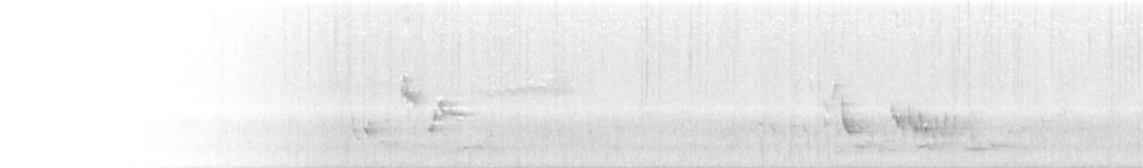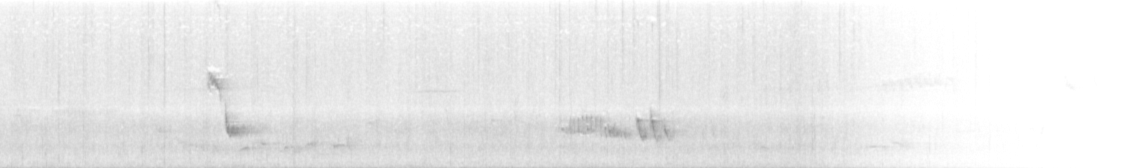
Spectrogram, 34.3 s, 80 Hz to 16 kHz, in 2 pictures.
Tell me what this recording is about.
light rain in forest
This recording was made on the 12.05.2004, using the Soundman OKM II with the Sony portable DAT recorder TCD-D7 and the SBM-1 (Super Bit Mapping) from Sony, in a forest called the Bueckeberg near Minden/Germany. A light rain on the leaves, plus a few birds can be heard in this short recording.
Fade in/out was used on this track, but no filters.
field-recording, forest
